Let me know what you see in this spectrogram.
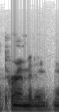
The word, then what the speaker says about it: pyrimidine: Pyrimidine. Is that how you say it? – Yeah, pyrimidine. Yeah.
